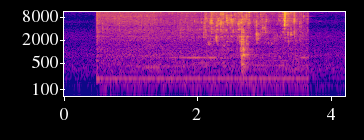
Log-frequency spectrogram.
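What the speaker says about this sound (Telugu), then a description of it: "మనం ముందుగా ప్రిపేర్ చేసి పెట్టుకున్న చింతపండు గుజ్జుని అయితే వేసేసుకుందాం" Tamarind pulp poured into a pan of Telugu fish curry, a short wet splash and drip of liquid over a steady low hum, close and moderately loud, ending with a couple of sharper drips.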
